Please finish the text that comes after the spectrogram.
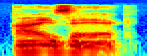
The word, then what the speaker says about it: Isaac: So it's Isaac in English. So it's an open I and an emphasis on the first I. Isaac.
